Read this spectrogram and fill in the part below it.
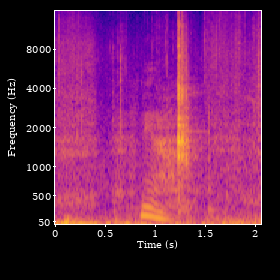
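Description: A metal part clinks as it is moved by hand.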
